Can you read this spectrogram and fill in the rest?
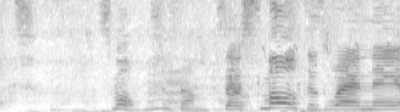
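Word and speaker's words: smolt: but that's a species it rhymes with like bolts like a lightning bolt smoke so smoke is when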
